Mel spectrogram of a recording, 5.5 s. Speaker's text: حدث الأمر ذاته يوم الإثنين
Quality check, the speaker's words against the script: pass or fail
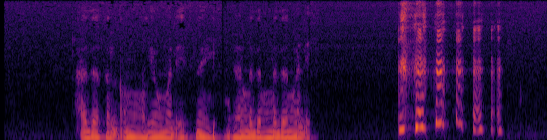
fail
